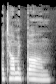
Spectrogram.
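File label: "atomic bomb", English, uk British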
